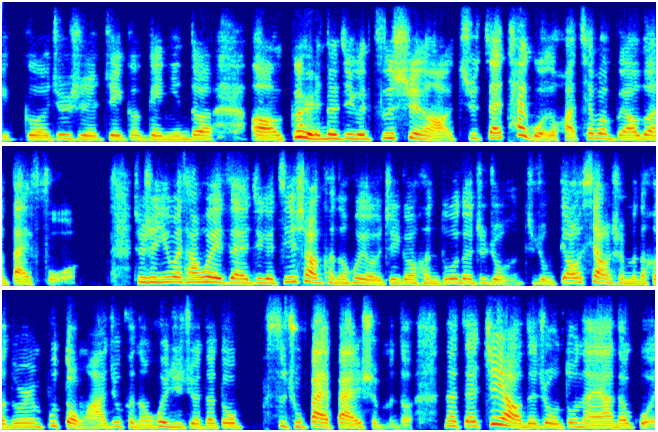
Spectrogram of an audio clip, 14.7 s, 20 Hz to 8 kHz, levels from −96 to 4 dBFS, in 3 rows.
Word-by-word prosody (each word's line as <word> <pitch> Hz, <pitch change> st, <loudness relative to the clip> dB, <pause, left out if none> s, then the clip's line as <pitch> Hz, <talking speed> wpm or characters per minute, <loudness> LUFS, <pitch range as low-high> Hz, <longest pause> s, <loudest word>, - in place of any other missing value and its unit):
个 210 Hz, -1 st, -2 dB
就 235 Hz, +3 st, -3 dB
是 210 Hz, -2 st, -3 dB
这 210 Hz, +1 st, -1 dB
个 210 Hz, +1 st, -8 dB
给 200 Hz, 0 st, -3 dB
您 195 Hz, +1 st, -6 dB
的， 215 Hz, -1 st, 0 dB, 0.3 s
呃， 210 Hz, -1 st, +4 dB
个 330 Hz, +11 st, +6 dB
人 235 Hz, -7 st, +8 dB
的 240 Hz, -, +6 dB
这 245 Hz, +1 st, -1 dB
个 230 Hz, -, +5 dB
资 260 Hz, +6 st, -2 dB
讯 260 Hz, -4 st, +2 dB
啊。 170 Hz, -3 st, -1 dB
就 260 Hz, +6 st, -9 dB
在 275 Hz, +4 st, +2 dB
泰 435 Hz, +8 st, +5 dB
国 -, -, 0 dB
的 -, -, -4 dB
话， -, -, -1 dB
千 270 Hz, -, -3 dB
万 255 Hz, -3 st, 0 dB
不 215 Hz, -, -7 dB
要 210 Hz, 0 st, +1 dB
乱 215 Hz, -3 st, 0 dB
拜 195 Hz, -, 0 dB
佛。 435 Hz, -, -12 dB, 0.4 s
就 270 Hz, -, -1 dB
是 265 Hz, +1 st, +2 dB
因 270 Hz, +2 st, -1 dB
为 280 Hz, -, +3 dB
它 265 Hz, 0 st, +1 dB
会 275 Hz, -3 st, +6 dB
在 235 Hz, -3 st, +2 dB
这 225 Hz, +3 st, -6 dB
个 225 Hz, -, +3 dB
街 285 Hz, +8 st, -3 dB
上 285 Hz, -5 st, +3 dB
可 245 Hz, -, -6 dB
能 210 Hz, 0 st, -4 dB
会 240 Hz, 0 st, -1 dB
有 195 Hz, -, -2 dB
这 220 Hz, +3 st, -6 dB
个 215 Hz, 0 st, -3 dB
很 215 Hz, -3 st, -6 dB
多 225 Hz, +3 st, -1 dB
的 235 Hz, -1 st, -1 dB
这 225 Hz, +3 st, -8 dB
种 205 Hz, -3 st, -7 dB
这 215 Hz, -, -19 dB
种 200 Hz, -2 st, -6 dB
雕 250 Hz, +5 st, 0 dB
像 235 Hz, -3 st, +2 dB
什 220 Hz, -, -7 dB
么 195 Hz, -, -6 dB
的， 210 Hz, -, -5 dB
很 205 Hz, -, -4 dB
多 215 Hz, +1 st, -4 dB
人 225 Hz, 0 st, -4 dB
不 290 Hz, -, -7 dB
懂 205 Hz, -6 st, +1 dB
啊， 185 Hz, -, -4 dB
就 250 Hz, -, -6 dB
可 235 Hz, -, -6 dB
能 195 Hz, -1 st, -6 dB
会 250 Hz, -2 st, +2 dB
就 220 Hz, -, -5 dB
觉 210 Hz, 0 st, -3 dB
得 215 Hz, +1 st, -3 dB
都 220 Hz, 0 st, -1 dB, 0.2 s
四 260 Hz, -, -7 dB
处 245 Hz, -, -2 dB
拜 235 Hz, +2 st, +5 dB
拜 200 Hz, -1 st, +2 dB
什 -, -, -6 dB
么 -, -, -19 dB
的。 -, -, -11 dB, 0.2 s
那 275 Hz, -1 st, -1 dB
在 270 Hz, 0 st, 0 dB
这 390 Hz, +5 st, +5 dB
样 215 Hz, -, +6 dB
的 210 Hz, -, -2 dB
这 230 Hz, -, -1 dB
种 205 Hz, -, -1 dB
东 235 Hz, +3 st, -4 dB
南 210 Hz, -3 st, -2 dB
亚 205 Hz, +1 st, 0 dB
的 205 Hz, 0 st, -3 dB
国 480 Hz, -, -4 dB
220 Hz, 375 characters per minute, -22 LUFS, 205-250 Hz, 0.4 s, 人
